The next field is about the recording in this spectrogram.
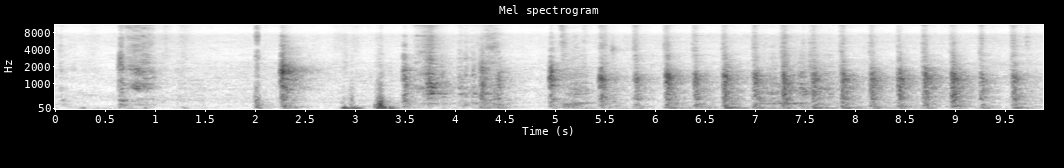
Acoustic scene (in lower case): kitchen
